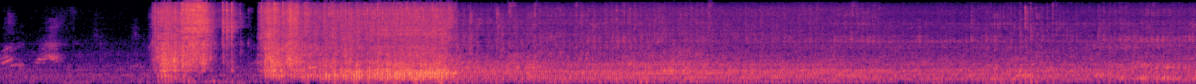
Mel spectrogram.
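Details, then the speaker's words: Brand-new Poulan Pro leaf blower two-stroke, warmed up, at wide-open throttle. It roars but stumbles and bogs because the high-speed screw is too far open (too rich); closing it while holding full throttle fixed it. "You hear how when I went full throttle it started bogging out. The issue was the high auto screw was too far open, so I had to close it,"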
